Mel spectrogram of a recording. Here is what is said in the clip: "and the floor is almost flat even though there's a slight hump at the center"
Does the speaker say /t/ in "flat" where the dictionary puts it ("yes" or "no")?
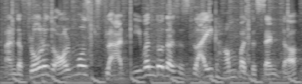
yes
